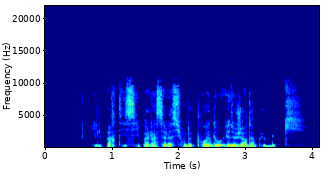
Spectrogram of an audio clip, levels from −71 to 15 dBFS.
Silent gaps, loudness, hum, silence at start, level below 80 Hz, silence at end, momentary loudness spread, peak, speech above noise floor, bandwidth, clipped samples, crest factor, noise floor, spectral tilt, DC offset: none; -28 LUFS; none; 0.7 s; -76 dBFS; 0.3 s; 16 LU; -10 dBFS; 36 dB; 11.5 kHz; under 0.1%; 20 dB; -64 dBFS; -5 dB/octave; under 0.1%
